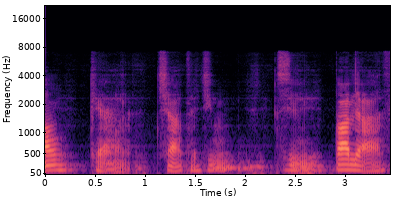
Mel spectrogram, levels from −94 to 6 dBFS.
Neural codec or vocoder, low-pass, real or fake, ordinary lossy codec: codec, 24 kHz, 1 kbps, SNAC; 7.2 kHz; fake; none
